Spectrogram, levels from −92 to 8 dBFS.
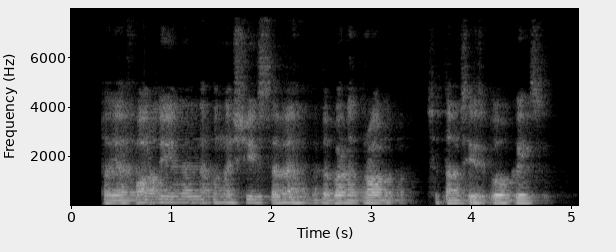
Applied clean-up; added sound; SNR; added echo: neural mask model DeepFilterNet 3.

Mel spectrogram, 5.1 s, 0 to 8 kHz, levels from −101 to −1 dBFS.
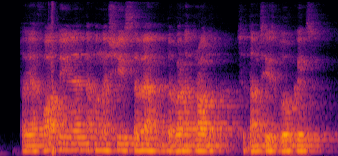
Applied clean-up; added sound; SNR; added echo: neural separator model SepFormer DNS4.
